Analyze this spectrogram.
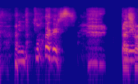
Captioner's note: laughs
